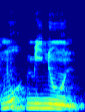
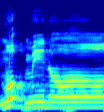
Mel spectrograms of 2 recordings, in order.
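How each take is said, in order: First: The final vowel is a clear long 'oo'. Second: The final vowel sounds closer to 'o'. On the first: The speaker calls it right. "je vais finir le verset avec Mu'minoun" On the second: The speaker calls it wrong. "certains vont faire Mu'minon"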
